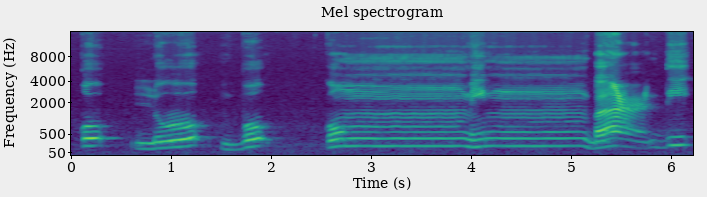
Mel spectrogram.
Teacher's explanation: ہم میم پڑھیں گے اور ساتھ میں غنہ بھی کریں گے، ناک میں آواز بھی پیدا کریں گے۔ قُلُوبُکُم من بعد، عین کو حرک سے نکالنا ہے۔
